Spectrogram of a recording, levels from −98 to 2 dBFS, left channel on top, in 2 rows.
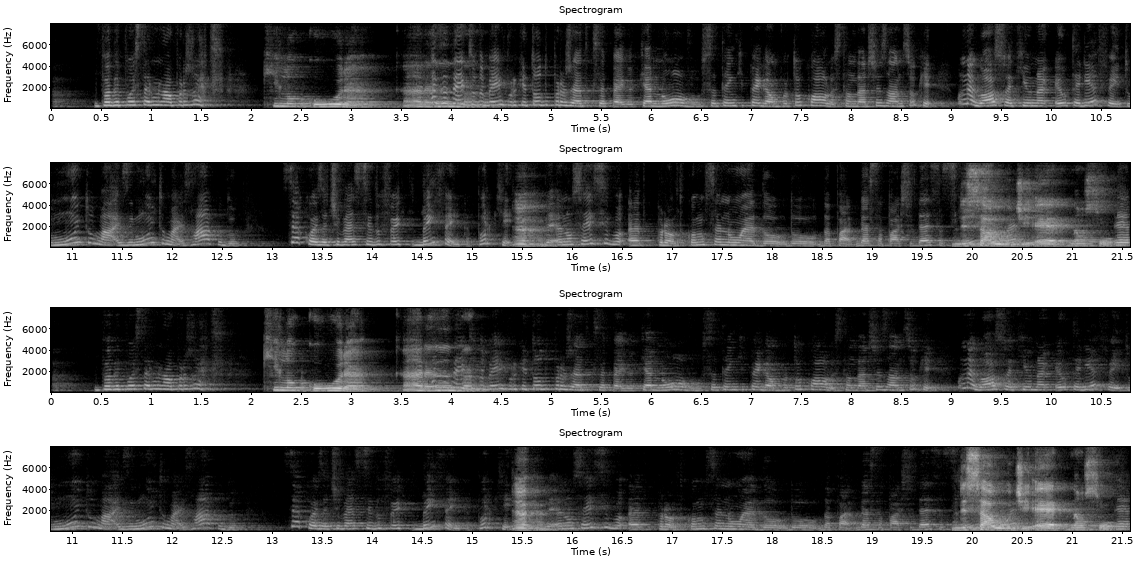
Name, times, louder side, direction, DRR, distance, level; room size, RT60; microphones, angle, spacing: voice 1, 0.5-1.7 3.8-12.7 13.2-20.5 21.4-21.5, left 4 dB, 75° left, 10 dB, 0.7 m, -38 dB
voice 2, 2.1-3.2 3.5-4.2 15.4-15.7 19.8-21.5, right 3 dB, 40° right, 7 dB, 0.7 m, -29 dB
20.0 x 11.0 x 2.5 m, 1.0 s
head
